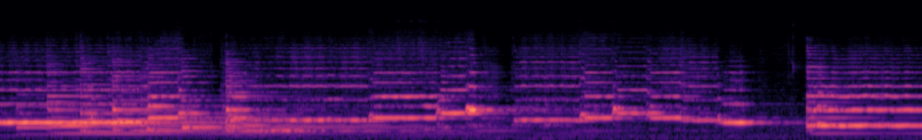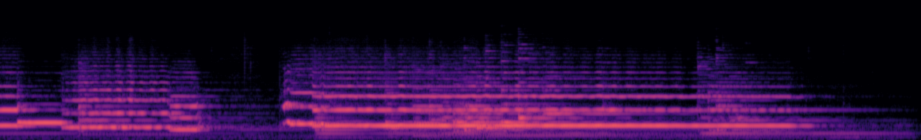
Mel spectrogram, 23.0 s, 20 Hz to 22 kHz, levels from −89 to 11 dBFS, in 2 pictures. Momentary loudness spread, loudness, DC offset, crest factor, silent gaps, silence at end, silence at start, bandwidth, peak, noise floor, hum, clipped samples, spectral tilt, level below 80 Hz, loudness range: 12 LU; -28 LUFS; under 0.1%; 20 dB; none; 1.2 s; 0 s; 7.6 kHz; -8 dBFS; -62 dBFS; none; under 0.1%; -5 dB/octave; -76 dBFS; 6 LU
